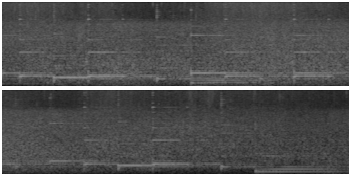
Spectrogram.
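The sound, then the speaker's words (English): Ocean waves wash steadily against the shore in a continuous, rushing hiss, with soft sustained musical notes drifting over the surf and no one speaking. “stood in silence until the last light of the sun tucked beneath the waves to the west.”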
